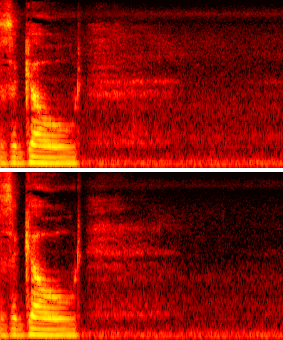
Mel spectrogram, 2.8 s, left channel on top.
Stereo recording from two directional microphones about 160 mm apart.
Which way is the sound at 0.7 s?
60° left (ahead or behind).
